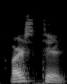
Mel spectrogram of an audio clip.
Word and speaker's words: versatile: versatile 또는 이거는 versatile이라고도 하고요. versatile이라고도 합니다. 발음이 두 가지예요.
